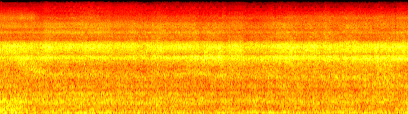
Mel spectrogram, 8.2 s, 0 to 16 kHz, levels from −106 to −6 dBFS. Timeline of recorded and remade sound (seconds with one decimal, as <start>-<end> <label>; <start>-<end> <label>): 0.0-1.0 recorded; 1.0-2.0 remade; 2.0-2.7 recorded; 2.7-8.2 remade

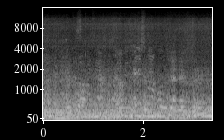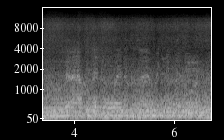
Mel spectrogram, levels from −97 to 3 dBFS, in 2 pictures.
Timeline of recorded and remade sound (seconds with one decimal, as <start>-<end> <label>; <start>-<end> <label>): 0.0-2.5 recorded; 2.5-4.8 remade; 4.8-6.7 recorded

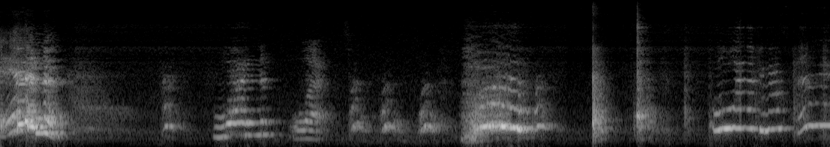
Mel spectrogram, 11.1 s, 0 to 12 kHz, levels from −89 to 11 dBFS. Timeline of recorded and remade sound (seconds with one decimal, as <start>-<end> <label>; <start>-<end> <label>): 0.0-1.0 recorded; 1.0-3.3 remade; 3.3-6.8 recorded; 6.8-11.1 remade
